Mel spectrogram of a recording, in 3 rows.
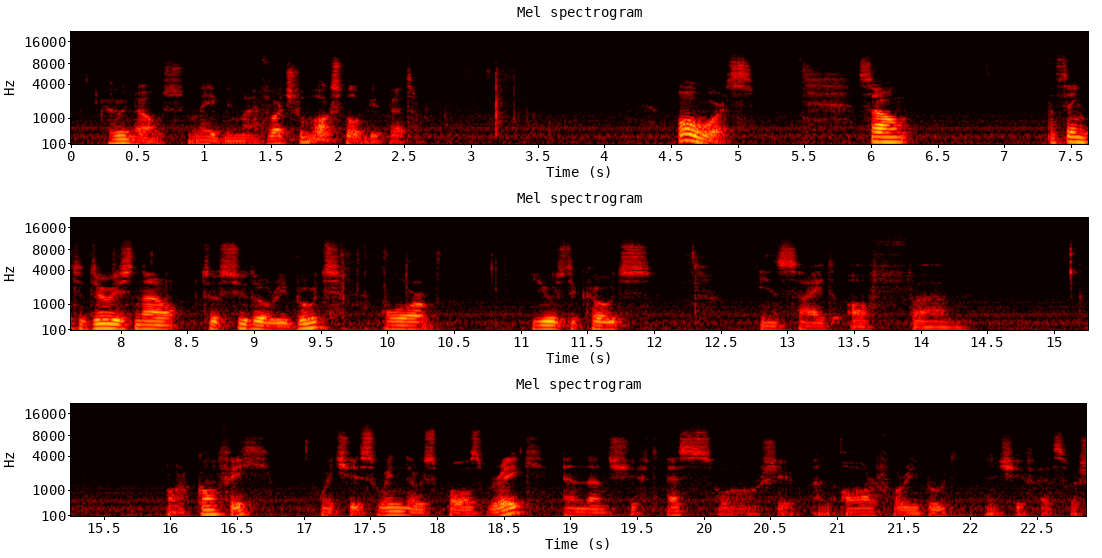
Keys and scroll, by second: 7.7 typing, 9.5-10.8 typing, 11.9 typing.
